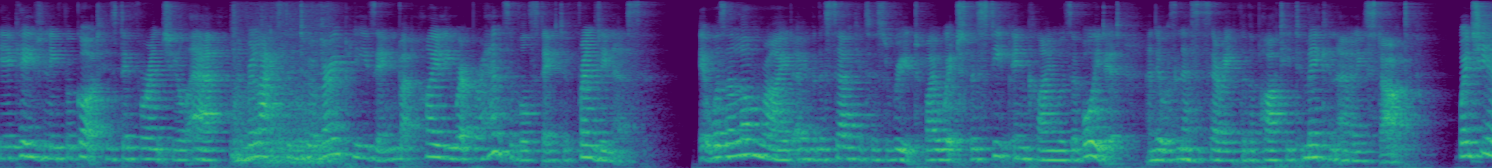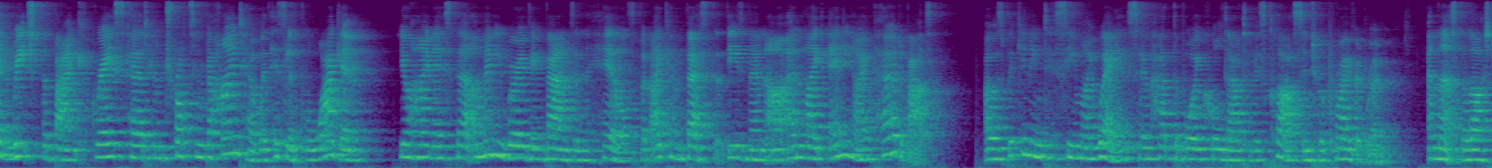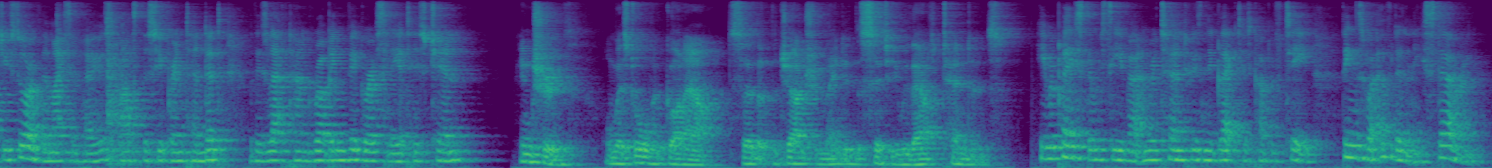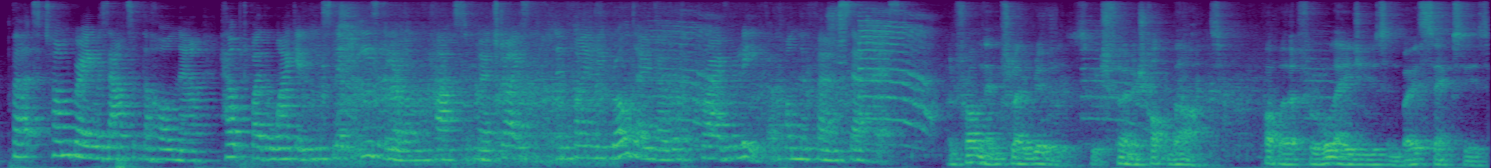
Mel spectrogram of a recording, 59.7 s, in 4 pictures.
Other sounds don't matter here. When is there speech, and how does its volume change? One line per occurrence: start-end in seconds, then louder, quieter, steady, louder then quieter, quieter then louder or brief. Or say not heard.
0.0-59.6 steady.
